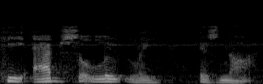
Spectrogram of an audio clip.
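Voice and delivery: low, soft, firm "absolutely is not"; weighty, hushed denial on "is not"; quietly emphatic. Real, not acted. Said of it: "emphatically and dogmatically as I can".

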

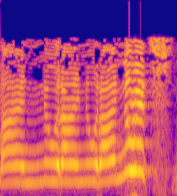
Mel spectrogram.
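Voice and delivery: rising from loud to a high, slow cry; frustrated outburst building. Retold or imitated. Jonah protesting to God, building to an exasperated high cry.

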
